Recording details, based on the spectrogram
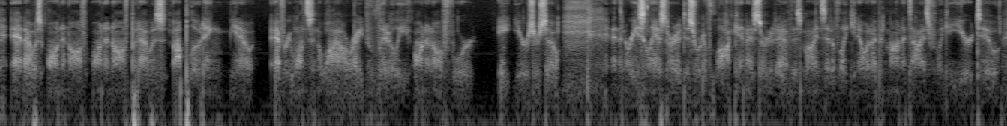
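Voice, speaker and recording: Someone is whispering at a very fast pace over noticeable background noise. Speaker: ASMR content creator. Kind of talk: whispered ASMR monologue. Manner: soft-spoken.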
